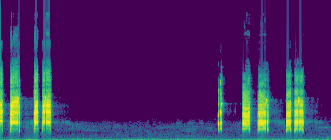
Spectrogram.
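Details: Black francolin, locally kala teetar, giving its harsh grating call: two loud rasping notes, a pause of about three seconds, then a rhythmic burst of four to five scratchy notes, over faint low background hum.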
